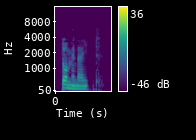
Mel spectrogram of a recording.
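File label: "dominate", British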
